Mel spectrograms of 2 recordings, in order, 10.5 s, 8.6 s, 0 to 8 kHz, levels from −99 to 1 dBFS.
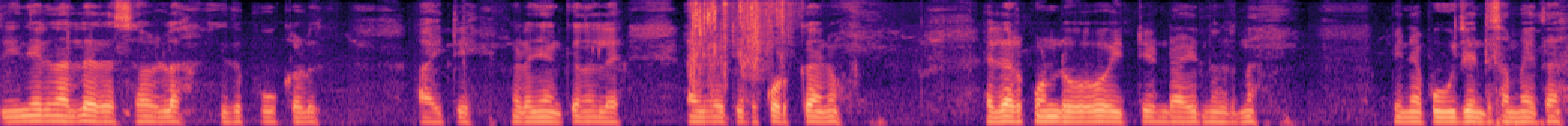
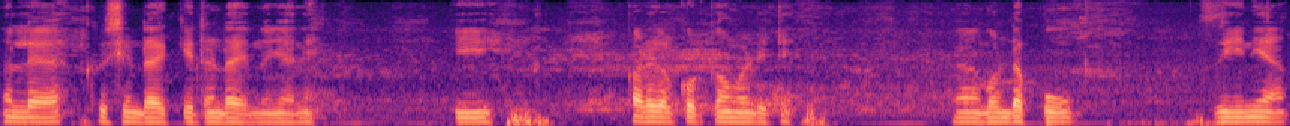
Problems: background sounds at intervals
